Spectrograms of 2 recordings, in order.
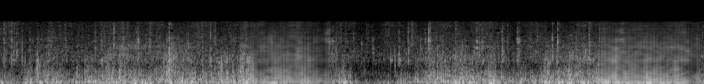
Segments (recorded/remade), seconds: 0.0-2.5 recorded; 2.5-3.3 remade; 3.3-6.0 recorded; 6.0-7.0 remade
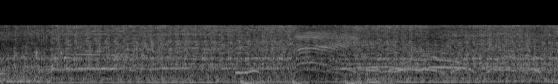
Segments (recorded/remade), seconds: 0.0-5.6 recorded

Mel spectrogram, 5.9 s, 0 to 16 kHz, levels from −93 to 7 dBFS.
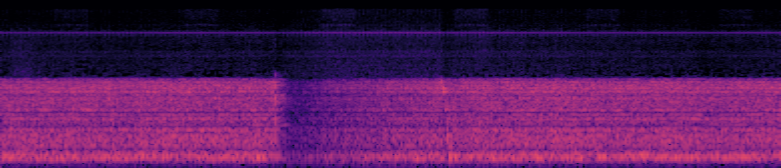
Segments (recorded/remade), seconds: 0.0-1.2 remade; 1.2-2.1 recorded; 2.1-3.7 remade; 3.7-5.9 recorded

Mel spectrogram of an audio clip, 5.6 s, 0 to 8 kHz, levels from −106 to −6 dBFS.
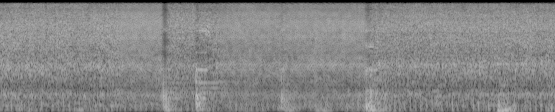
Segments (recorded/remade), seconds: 0.0-1.2 recorded; 1.2-1.7 remade; 1.7-2.2 recorded; 2.2-3.7 remade; 3.7-5.6 recorded

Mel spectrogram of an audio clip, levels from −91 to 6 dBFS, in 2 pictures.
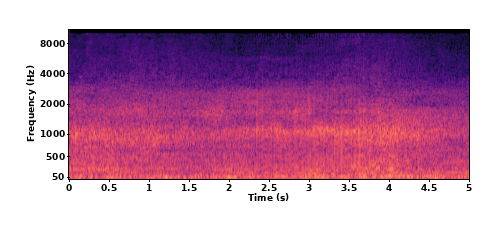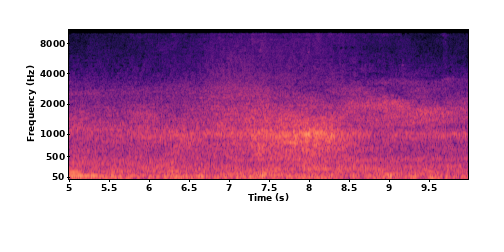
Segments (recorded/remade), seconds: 0.0-2.3 recorded; 2.3-3.7 remade; 3.7-10.0 recorded

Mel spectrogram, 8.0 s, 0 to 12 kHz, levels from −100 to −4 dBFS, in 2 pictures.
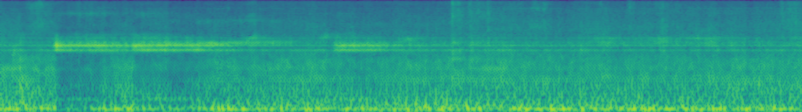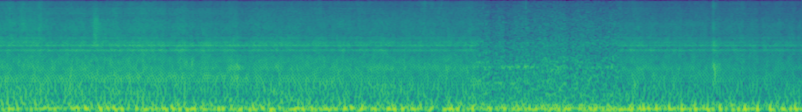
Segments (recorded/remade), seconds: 0.0-6.4 remade; 6.4-7.1 recorded; 7.1-8.0 remade

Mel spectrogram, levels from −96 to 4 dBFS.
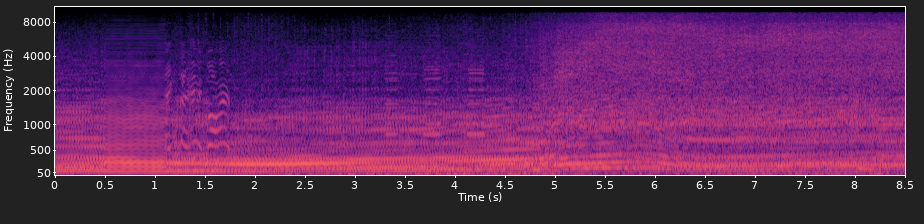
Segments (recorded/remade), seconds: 0.0-0.5 recorded; 0.5-1.1 remade; 1.1-8.5 recorded

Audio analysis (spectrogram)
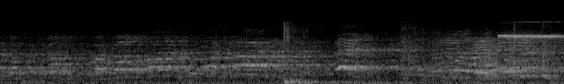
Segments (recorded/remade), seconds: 0.0-1.7 recorded; 1.7-2.9 remade; 2.9-5.6 recorded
